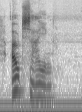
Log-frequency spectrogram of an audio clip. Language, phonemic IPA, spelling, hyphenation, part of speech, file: Dutch, /ˈœy̯tˌzaː.jɪŋ/, uitzaaiing, uit‧zaai‧ing, noun, Nl-uitzaaiing.ogg
- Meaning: metastasis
